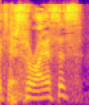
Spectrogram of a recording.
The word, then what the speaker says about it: psoriasis: Do you say psoriasis? That is a silent P.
